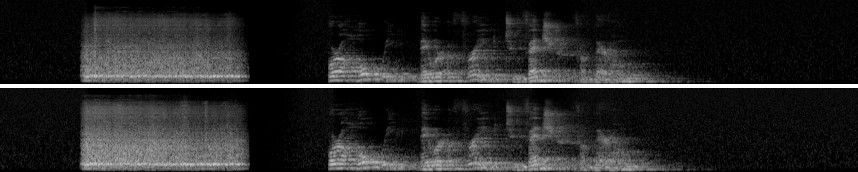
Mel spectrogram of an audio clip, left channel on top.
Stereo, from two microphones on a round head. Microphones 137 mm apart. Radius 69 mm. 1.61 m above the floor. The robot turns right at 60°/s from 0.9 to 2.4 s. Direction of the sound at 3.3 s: 60° left (ahead or behind).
